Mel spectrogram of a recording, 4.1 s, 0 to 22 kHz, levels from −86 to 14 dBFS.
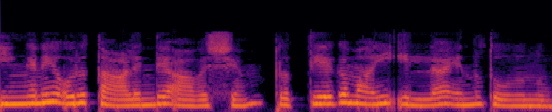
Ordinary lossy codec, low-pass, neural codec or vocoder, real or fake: AAC, 24 kbps; 19.8 kHz; none; real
